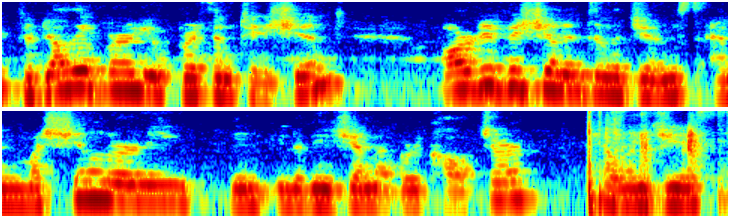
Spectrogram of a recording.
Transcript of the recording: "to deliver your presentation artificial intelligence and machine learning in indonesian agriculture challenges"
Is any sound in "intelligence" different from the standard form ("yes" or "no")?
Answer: no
